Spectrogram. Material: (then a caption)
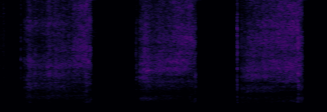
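Floral foam. A blade tool scrapes a hand-sized, solid green floral foam block carved into a rounded brain shape and held in a latex-gloved hand. Three separate strokes of bright, airy rasping are heard, each lasting under a second, with brief quiet gaps between them.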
